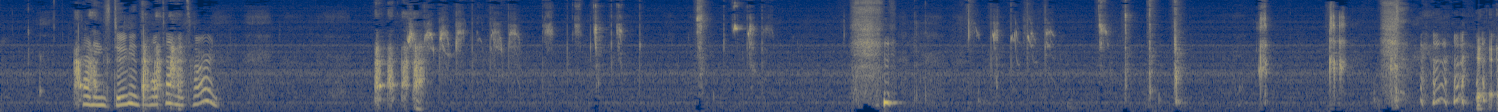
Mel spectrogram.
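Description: A woman talks softly and playfully to a baby up close.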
